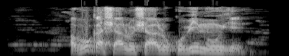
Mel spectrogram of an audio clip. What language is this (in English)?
Taita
